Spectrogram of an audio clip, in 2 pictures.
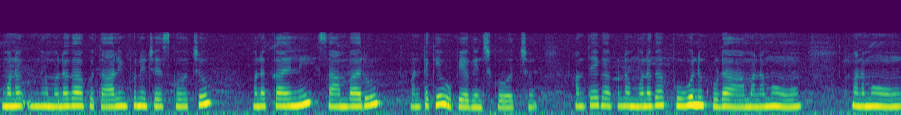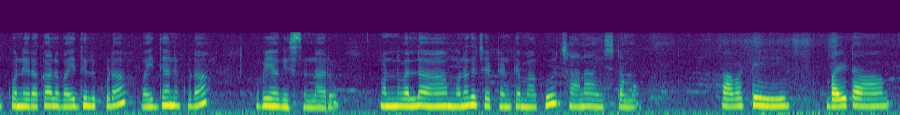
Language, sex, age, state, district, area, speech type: Telugu, female, 30-45, Andhra Pradesh, Sri Balaji, rural, spontaneous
